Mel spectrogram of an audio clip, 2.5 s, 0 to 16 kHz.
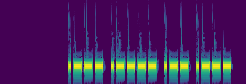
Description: Morse code, heard as a keyed tone, about 44 wpm, 700 Hz. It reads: J1WJ
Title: Four Challenging Letter-Number Combinations 45wpm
